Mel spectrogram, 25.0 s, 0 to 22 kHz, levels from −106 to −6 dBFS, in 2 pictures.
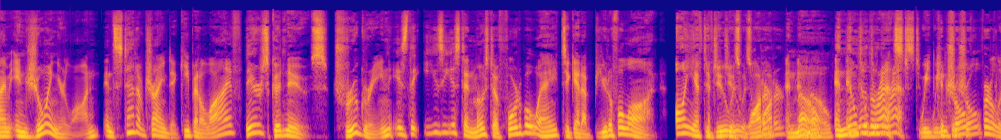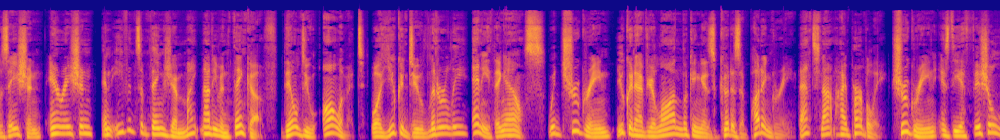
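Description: Speech clip with a doubled audio track from 8.85 to 12.45 s: a second full-band copy trails by about 150 ms, roughly 5 dB down, starting and stopping abruptly, likely from a second, slower capture path.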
